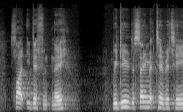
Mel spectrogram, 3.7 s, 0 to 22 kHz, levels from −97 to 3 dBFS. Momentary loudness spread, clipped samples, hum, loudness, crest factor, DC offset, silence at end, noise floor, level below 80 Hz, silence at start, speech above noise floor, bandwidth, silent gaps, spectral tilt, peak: 7 LU; under 0.1%; none; -20 LUFS; 16 dB; under 0.1%; 0 s; -65 dBFS; -70 dBFS; 0.25 s; 46 dB; 16.5 kHz; none; -4.5 dB/octave; -6 dBFS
